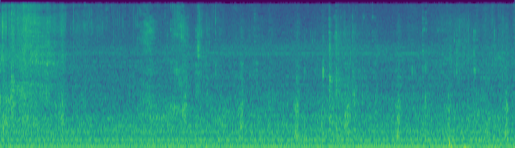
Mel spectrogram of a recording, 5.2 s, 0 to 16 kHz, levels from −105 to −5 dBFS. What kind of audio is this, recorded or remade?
recorded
